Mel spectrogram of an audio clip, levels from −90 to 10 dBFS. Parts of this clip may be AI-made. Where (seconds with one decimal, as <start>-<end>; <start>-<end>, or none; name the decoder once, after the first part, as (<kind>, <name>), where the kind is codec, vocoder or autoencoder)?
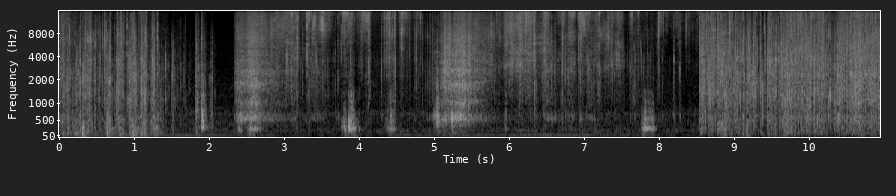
4.2-5.0 (autoencoder, DAC-VAE)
